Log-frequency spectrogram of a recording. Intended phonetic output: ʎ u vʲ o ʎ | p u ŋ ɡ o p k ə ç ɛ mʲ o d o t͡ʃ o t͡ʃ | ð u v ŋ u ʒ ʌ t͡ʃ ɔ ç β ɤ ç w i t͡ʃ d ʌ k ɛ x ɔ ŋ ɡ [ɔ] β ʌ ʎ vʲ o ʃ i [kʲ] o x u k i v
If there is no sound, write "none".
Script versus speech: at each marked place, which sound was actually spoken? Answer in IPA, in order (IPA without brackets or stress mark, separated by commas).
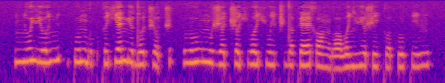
ɔ, k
